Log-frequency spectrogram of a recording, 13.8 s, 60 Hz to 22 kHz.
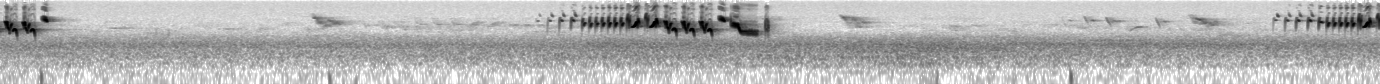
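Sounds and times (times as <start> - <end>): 
Common chaffinch Fringilla coelebs singing: 0.0 - 0.6, 4.7 - 7.8, 12.0 - 13.7.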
